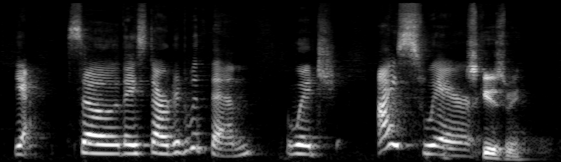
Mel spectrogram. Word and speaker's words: Them: So they started with Them, which I swear... Excuse me. Them is how you pronounce it.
